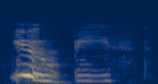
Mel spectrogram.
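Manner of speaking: loud jeering taunt; mocking taunt. Sisters mocking sooty Rella, loud jeering taunt. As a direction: sneer it out loud. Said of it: "they laughed and held their noses".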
